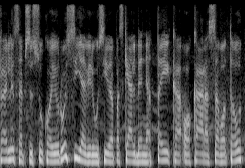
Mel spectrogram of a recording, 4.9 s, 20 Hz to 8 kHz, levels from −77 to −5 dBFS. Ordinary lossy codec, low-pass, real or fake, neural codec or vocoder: MP3, 48 kbps; 7.2 kHz; real; none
